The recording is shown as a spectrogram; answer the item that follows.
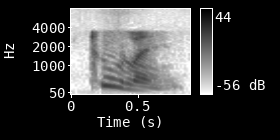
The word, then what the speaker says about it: Tulane: And lastly, in terms of new business, it is, in fact, pronounced Tulane, not Tulane.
